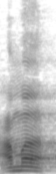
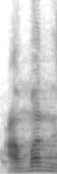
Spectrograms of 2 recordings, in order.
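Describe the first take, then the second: First: The word ends with a long a vowel. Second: The word ends with an n sound.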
